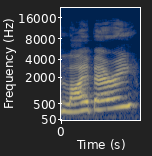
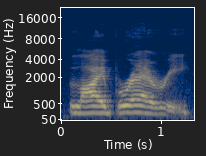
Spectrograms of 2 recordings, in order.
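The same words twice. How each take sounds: First: Only one r sound is heard. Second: Both r sounds are heard. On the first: The speaker calls it wrong. "I had friends who said library" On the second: The speaker calls it right. "there's two R's there, guys"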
